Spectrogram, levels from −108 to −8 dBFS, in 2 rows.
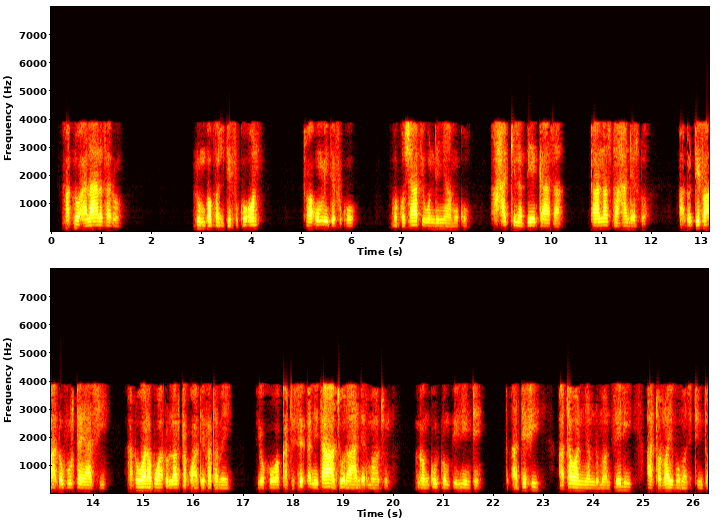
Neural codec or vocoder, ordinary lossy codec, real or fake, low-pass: codec, 24 kHz, 0.9 kbps, DualCodec; AAC, 16 kbps; fake; 7.2 kHz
